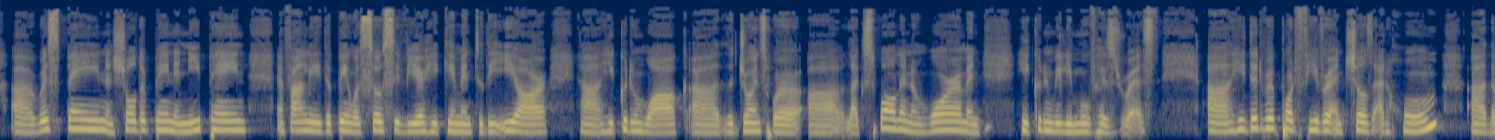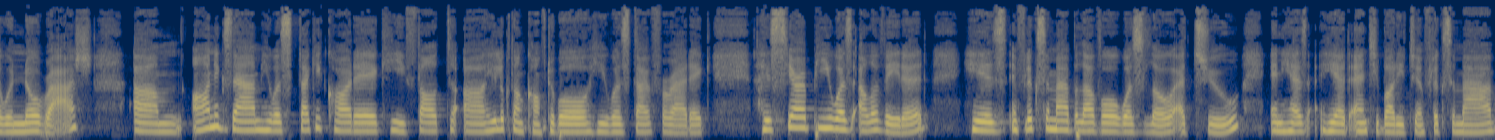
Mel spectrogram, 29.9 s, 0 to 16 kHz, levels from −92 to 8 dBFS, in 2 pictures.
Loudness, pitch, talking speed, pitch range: -21 LUFS, 180 Hz, 180 wpm, 165-195 Hz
